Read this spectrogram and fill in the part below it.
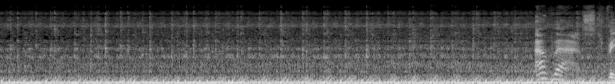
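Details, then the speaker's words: Carbureted 1955 Dodge M152 command truck, unused 15 years, running again after a flooded-carburetor wait of 10-15 minutes. Deep, even low rumble held steady with no misses or stumbles. Normal idle. "engine is running for now"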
